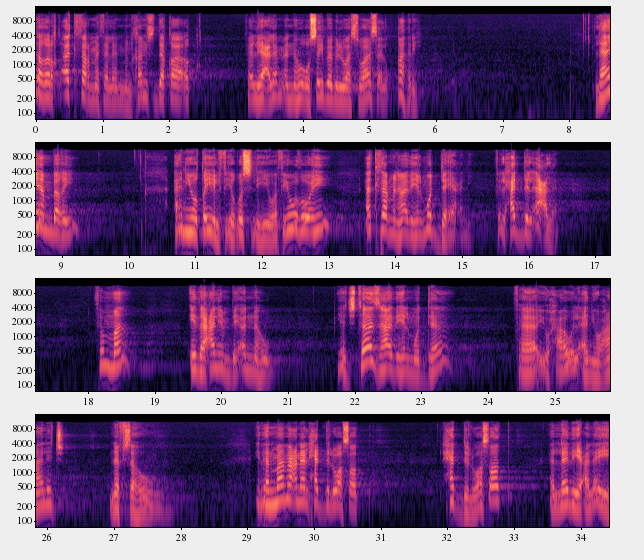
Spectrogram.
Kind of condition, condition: setting, large echoing room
